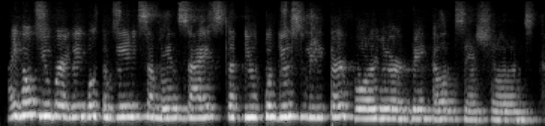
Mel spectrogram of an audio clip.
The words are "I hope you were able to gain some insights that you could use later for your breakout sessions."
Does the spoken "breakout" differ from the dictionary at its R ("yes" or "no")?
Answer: yes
